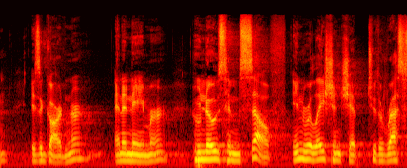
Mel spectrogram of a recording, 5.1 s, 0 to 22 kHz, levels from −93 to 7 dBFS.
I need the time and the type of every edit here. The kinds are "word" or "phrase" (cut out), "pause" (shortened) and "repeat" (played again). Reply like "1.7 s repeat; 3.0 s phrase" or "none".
none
